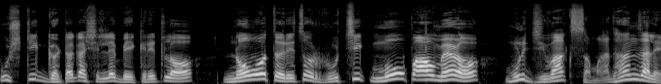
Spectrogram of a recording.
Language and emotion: Goan Konkani, happy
